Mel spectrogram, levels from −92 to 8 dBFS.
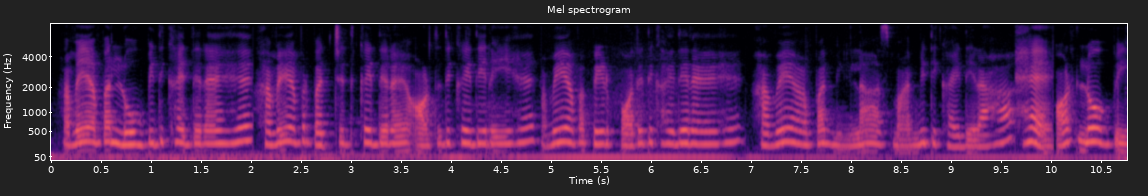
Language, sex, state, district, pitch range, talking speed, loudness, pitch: Hindi, female, Uttar Pradesh, Etah, 240-275 Hz, 250 wpm, -32 LUFS, 255 Hz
